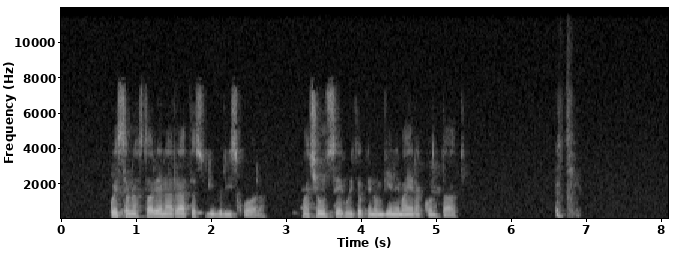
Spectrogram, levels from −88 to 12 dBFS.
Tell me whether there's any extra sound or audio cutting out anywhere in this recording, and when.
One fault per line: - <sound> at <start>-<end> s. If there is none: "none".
- sneeze at 6.6-6.9 s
